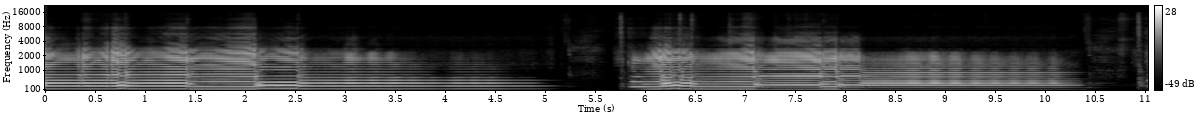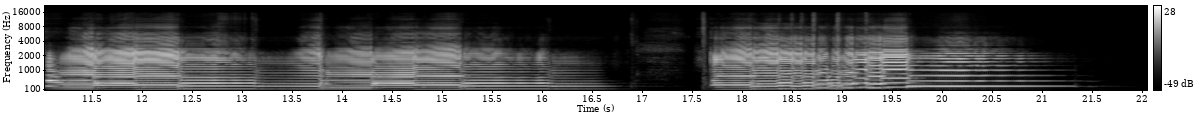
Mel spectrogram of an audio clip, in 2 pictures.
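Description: Yamaha YBS-480 baritone saxophone played solo: four short melodic phrases with brief pauses between them, the last ending on a long held note that fades out.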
